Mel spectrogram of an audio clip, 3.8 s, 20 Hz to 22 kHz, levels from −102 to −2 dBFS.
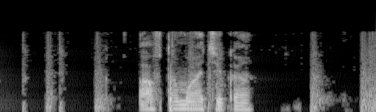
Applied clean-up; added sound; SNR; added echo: classical method spectral subtraction.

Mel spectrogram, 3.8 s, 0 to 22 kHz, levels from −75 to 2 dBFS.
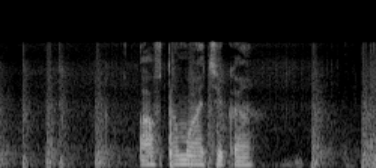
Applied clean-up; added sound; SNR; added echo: none; Fireworks; 10 dB; none.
